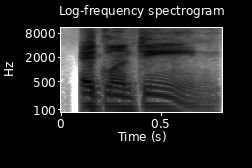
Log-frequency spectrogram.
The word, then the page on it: eglantine: American English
